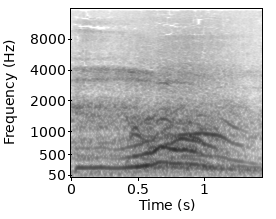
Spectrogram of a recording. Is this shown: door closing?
no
